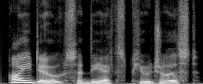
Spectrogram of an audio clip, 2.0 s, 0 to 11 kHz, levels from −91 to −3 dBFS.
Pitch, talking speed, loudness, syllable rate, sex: 145 Hz, 175 wpm, -17 LUFS, 4.4 syllables/s, male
